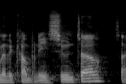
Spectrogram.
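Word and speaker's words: Suunto: Sunsto, is that how you say it?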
